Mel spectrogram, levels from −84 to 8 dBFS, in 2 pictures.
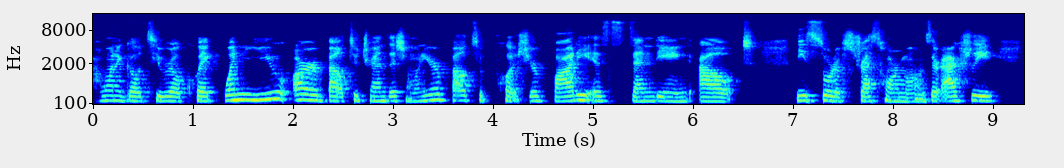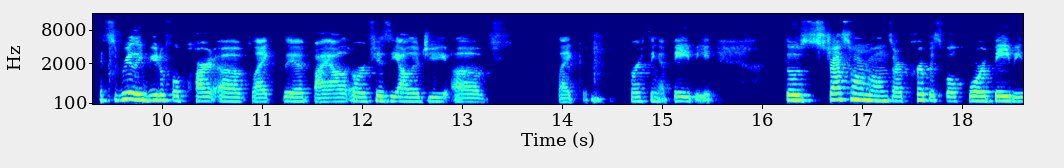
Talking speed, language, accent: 170 wpm, English, American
